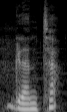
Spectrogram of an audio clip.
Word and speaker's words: granja: ¿Cómo se pronuncia? – Grancha. – ¿Grancha? – Bueno, Grancha, yo porque yo soy de Gandía y hablo con la X así, Grancha.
